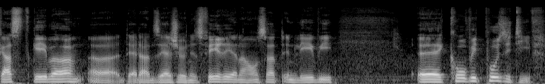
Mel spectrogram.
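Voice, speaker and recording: With ordinary pitch variation and a medium pitch, a man talks at a fairly slow pace. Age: 50s. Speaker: motorsport commentator. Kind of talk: casual chat.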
